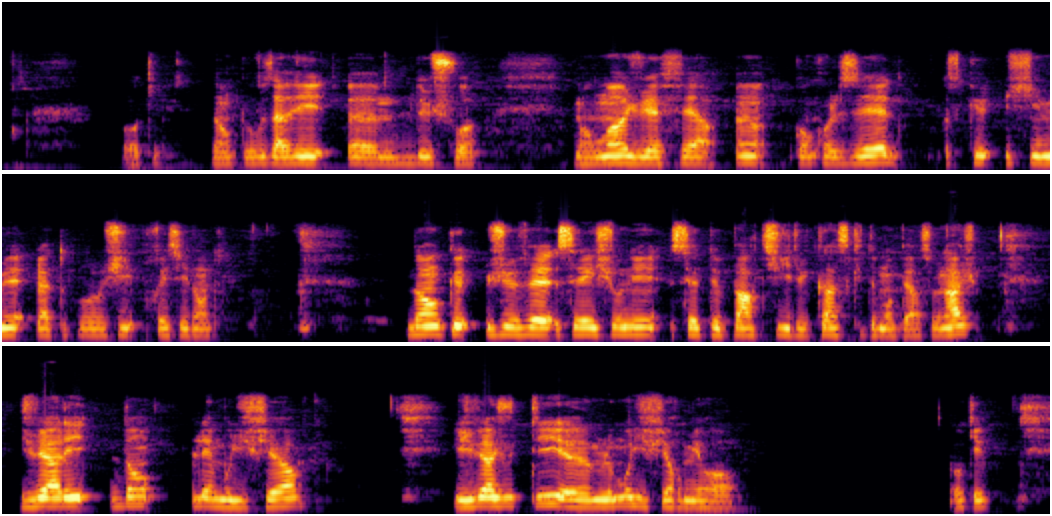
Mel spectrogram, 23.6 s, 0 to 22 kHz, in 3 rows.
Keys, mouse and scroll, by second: 0.1-1.5 middle drag, 1.5-1.9 scroll up 2, 1.9 middle click, 2.2 Tab, 2.9-4.1 middle drag, 4.1 ctrl+z, 4.5 ctrl+z, 4.9 ctrl+z, 5.3 ctrl+z, 7.0 Tab, 7.5-9.7 scroll down 8, 9.7 KP_1, 10.6-11.3 scroll up 1, 11.6 right click, 12.5-15.6 ctrl+scroll down 1, 18.0-19.1 drag, 20.6-21.6 drag, 21.6-21.9 scroll down 1, 22.6-23.5 scroll up 4.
